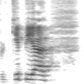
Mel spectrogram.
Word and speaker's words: Principia Scientific: it's principia scientific uh some people might pronounce it principia or principia i pronounce it principia um and what else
